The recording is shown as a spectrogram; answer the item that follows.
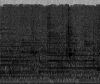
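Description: Acoustic guitar being played, its strummed notes ringing on steadily.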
